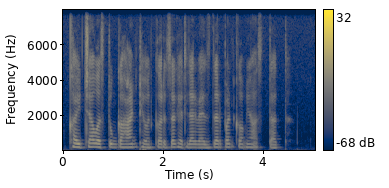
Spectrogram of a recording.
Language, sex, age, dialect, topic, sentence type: Marathi, female, 18-24, Southern Konkan, banking, statement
